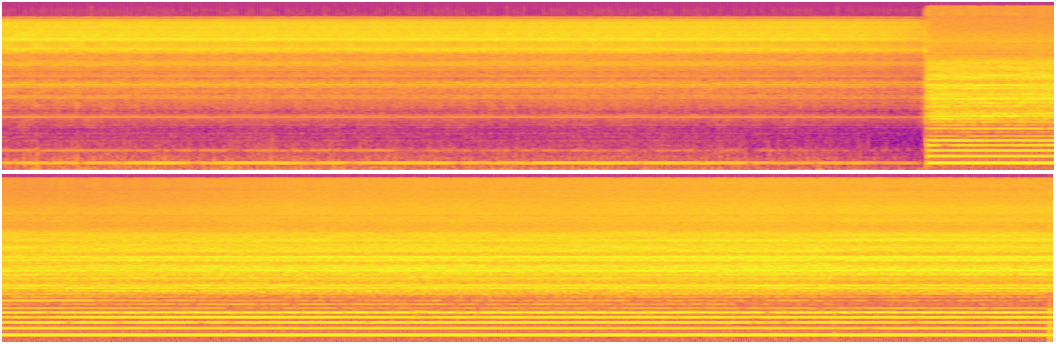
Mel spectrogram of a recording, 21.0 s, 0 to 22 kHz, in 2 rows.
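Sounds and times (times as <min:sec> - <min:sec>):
instrument washer electrical hum: 0:09.3 - 0:21.0.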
